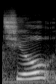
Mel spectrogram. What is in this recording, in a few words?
"qiu2", Chinese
